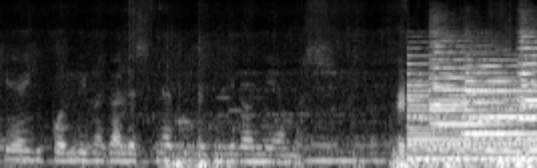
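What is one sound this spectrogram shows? An elderly woman speaks calmly, close to the microphone.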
